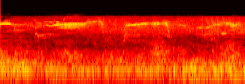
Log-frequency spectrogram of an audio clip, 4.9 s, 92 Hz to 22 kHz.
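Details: Bald eagles at their nest on June 1, 2014, with mantling, a steal and a tug of war: a series of high, drawn-out whistled notes that dip and slur downward, over a low continuous background hum.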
